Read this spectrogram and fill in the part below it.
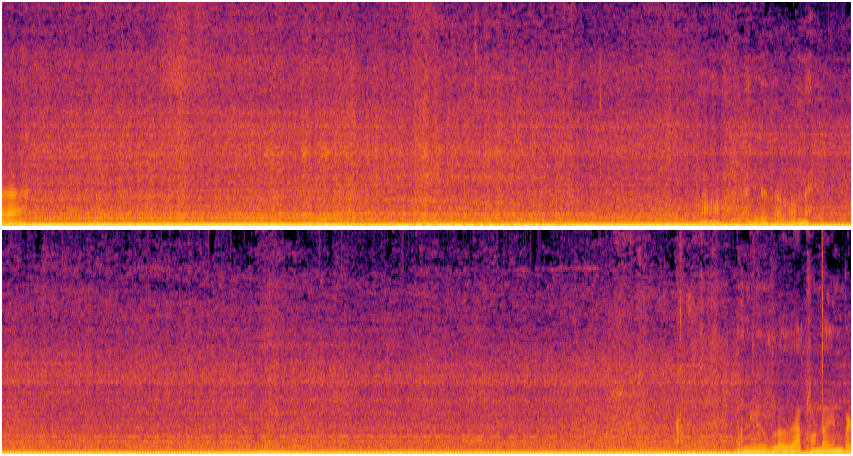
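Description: A motorcycle fitted with a Black Widow full-system exhaust rumbles deep and steady nearby, with a brief rev late on, while people talk over it throughout.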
